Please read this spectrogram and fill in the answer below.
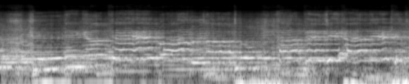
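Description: A male solo singer sings with held, gliding notes into a handheld microphone over a backing track of music.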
